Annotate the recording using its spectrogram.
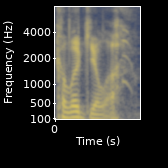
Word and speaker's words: Caligula: I believe that movie is actually pronounced Caligula.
